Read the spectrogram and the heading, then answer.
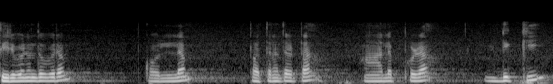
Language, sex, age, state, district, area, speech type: Malayalam, male, 30-45, Kerala, Alappuzha, rural, spontaneous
